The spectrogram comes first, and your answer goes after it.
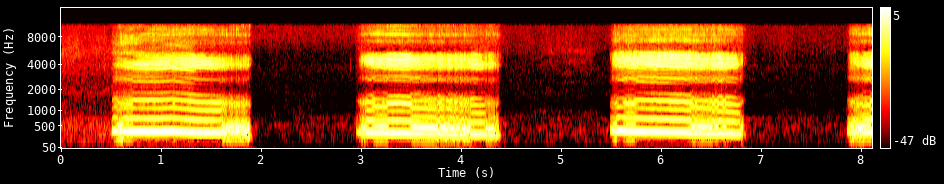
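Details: Elderly male poodle asleep, making an odd tonal snore: drawn-out whining wheezes with rich harmonics, each about one and a half seconds long and returning roughly every two and a half seconds, separated by quiet pauses.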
